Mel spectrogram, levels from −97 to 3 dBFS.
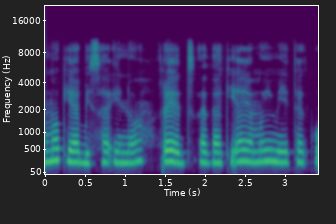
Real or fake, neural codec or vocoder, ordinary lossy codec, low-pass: fake; autoencoder, 48 kHz, 128 numbers a frame, DAC-VAE, trained on Japanese speech; none; 10.8 kHz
